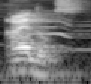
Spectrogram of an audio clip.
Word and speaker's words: Redux: Redux, no sé cómo se pronuncia. – Redux.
